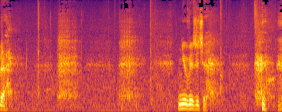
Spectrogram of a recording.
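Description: Footsteps scuff on pavement.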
